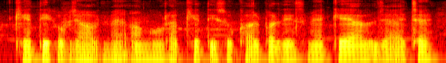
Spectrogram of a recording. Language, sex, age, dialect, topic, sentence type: Maithili, male, 18-24, Bajjika, agriculture, statement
